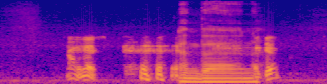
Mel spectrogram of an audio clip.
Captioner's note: laughs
